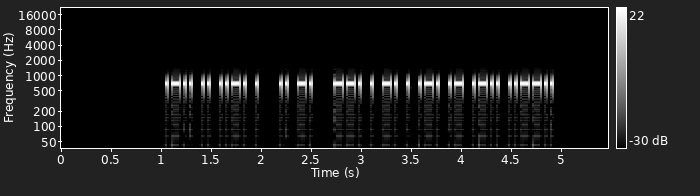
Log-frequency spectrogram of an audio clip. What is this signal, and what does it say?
Morse code, heard as a keyed tone, about 40 wpm, 700 Hz. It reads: LIFE IN GENERAL?
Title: Sentences from Top 1000 Words - Review Part 3 - 40wpm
